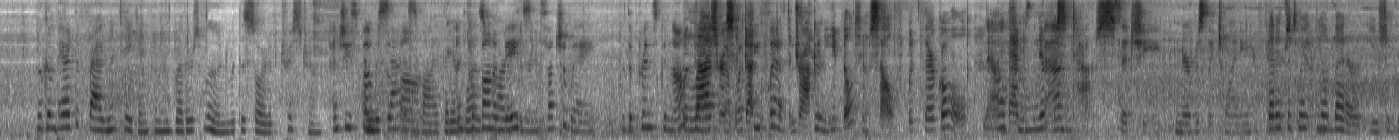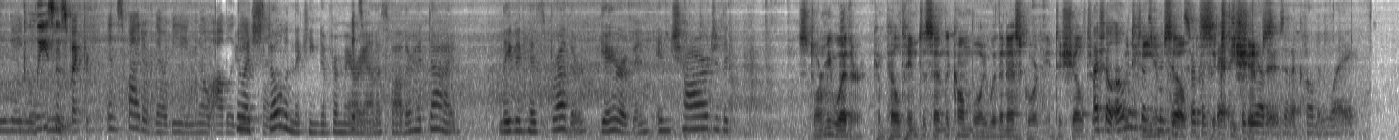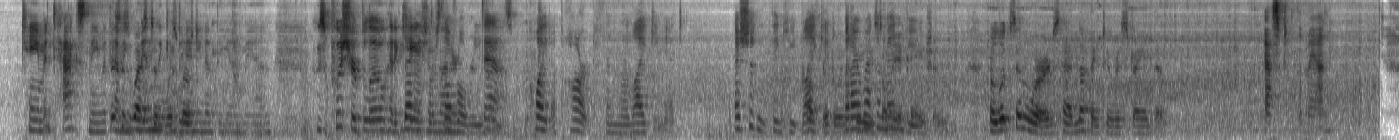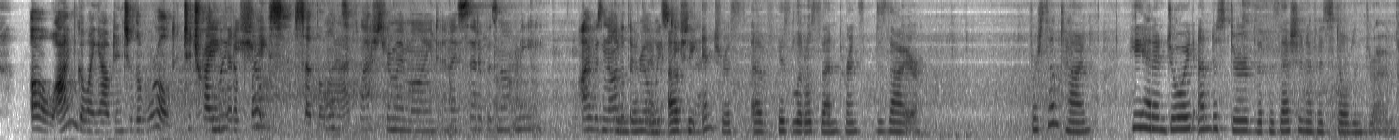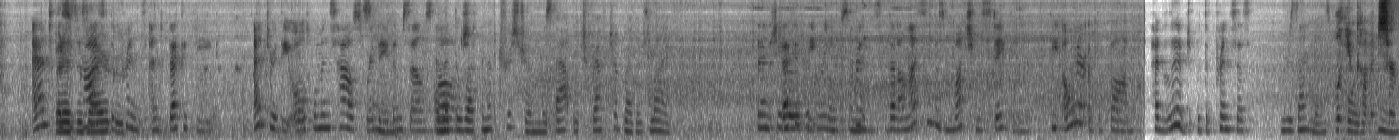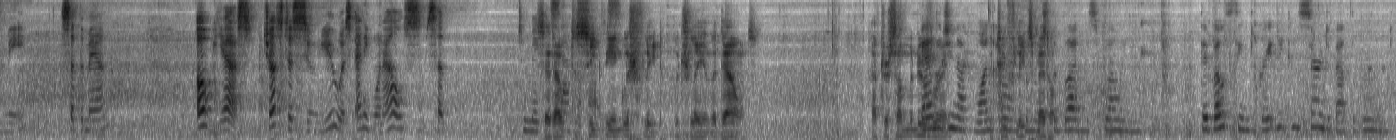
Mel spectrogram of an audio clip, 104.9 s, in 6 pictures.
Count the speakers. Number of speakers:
eight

